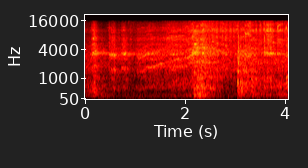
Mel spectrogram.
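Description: A radio-controlled monster truck driving across a concrete floor, its motor giving a rising whine as it speeds up, with a louder burst of sound about three seconds in.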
